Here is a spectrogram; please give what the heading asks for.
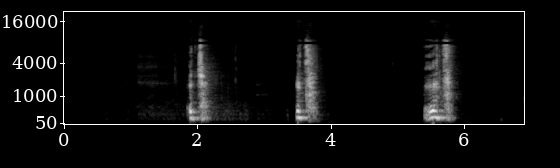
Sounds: Sneeze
